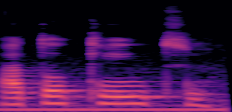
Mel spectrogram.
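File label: "atokintu", Nigerian Pidgin, female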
